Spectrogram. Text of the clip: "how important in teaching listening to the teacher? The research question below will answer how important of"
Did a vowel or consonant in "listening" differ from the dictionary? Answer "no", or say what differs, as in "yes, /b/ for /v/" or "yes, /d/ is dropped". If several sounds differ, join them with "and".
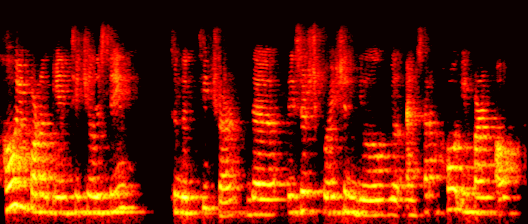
yes, /n/ is dropped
